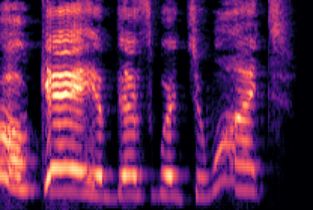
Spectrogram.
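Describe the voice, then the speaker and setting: A woman uses a put-on character voice. It is high-pitched and loud. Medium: read story. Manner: mocking, loud.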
